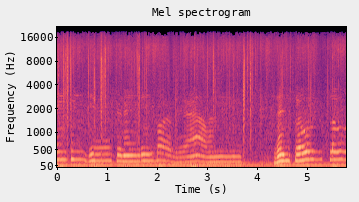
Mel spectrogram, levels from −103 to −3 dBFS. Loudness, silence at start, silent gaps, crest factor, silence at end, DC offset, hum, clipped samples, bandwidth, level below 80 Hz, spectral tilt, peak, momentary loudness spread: -22 LUFS; 0 s; none; 22 dB; 0 s; under 0.1%; none; under 0.1%; 19 kHz; -30 dBFS; -4.5 dB/octave; 0 dBFS; 7 LU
